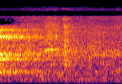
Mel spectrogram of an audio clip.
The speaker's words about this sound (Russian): Что это за звук? А, это вы испугались? Ну, так и запишем. Реакция кишечника на испуг громкая.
